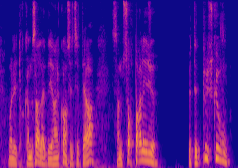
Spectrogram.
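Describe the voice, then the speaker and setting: In a very clean recording with a silent background, a man speaks in a dark, mellow tone with lively intonation. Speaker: MMA news youtuber. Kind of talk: casual news commentary. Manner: casual, slangy, with hesitations.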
